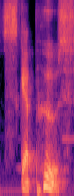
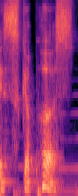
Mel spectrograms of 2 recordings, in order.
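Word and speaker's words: Scappoose: at least for now is skapoose a lot of people say scapus and this is also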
